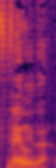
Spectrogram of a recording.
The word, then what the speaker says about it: Mérida: There's some like a gringo. Mérida. – Mérida. Yeah. With an accent in the E, the first E.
